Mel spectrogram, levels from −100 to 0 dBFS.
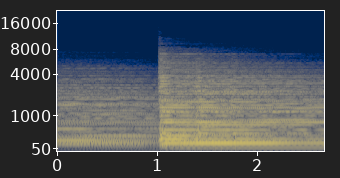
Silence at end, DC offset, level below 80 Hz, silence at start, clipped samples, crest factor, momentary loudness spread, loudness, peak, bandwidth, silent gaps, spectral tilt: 0 s; under 0.1%; -50 dBFS; 0 s; under 0.1%; 16 dB; 11 LU; -25 LUFS; -10 dBFS; 7.6 kHz; none; -6.5 dB/octave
